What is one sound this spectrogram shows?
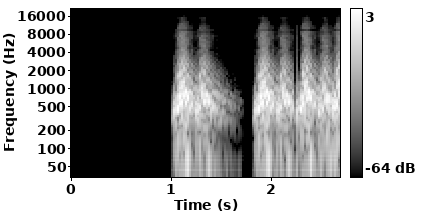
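Electronic game sound effects of attacks burst out repeatedly.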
